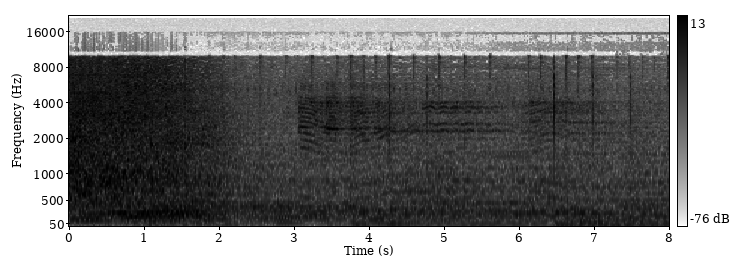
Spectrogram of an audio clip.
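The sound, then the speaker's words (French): In a scene from Ridley Scott's film Thelma & Louise, a car engine roars and accelerates hard, loud, as the car drives off into the void, with a burst of rushing wind-like noise at first, then a steady droning motor carrying on to the end. “S'arrête la voiture dans le vide.”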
